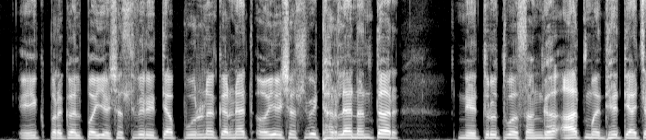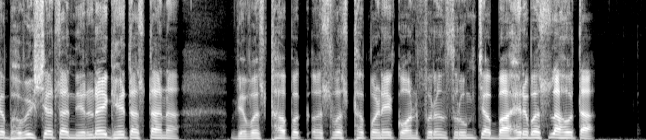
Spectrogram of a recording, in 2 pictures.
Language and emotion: Marathi, fearful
